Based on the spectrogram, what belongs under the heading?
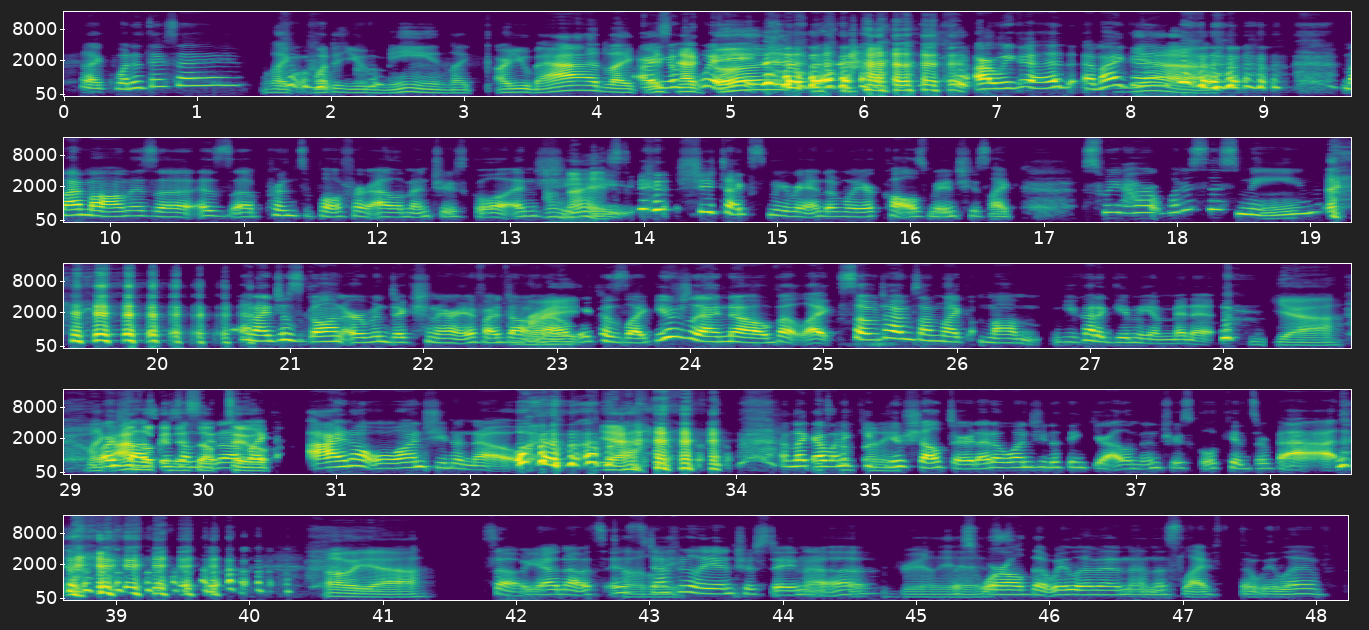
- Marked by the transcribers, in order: laugh; laugh; laughing while speaking: "Is that"; laugh; chuckle; laugh; laugh; chuckle; laughing while speaking: "Yeah"; laugh; laugh; other background noise; tapping
- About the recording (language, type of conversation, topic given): English, unstructured, How do you balance the desire for adventure with the need for comfort in life?
- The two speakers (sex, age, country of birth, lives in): female, 30-34, United States, United States; male, 25-29, United States, United States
